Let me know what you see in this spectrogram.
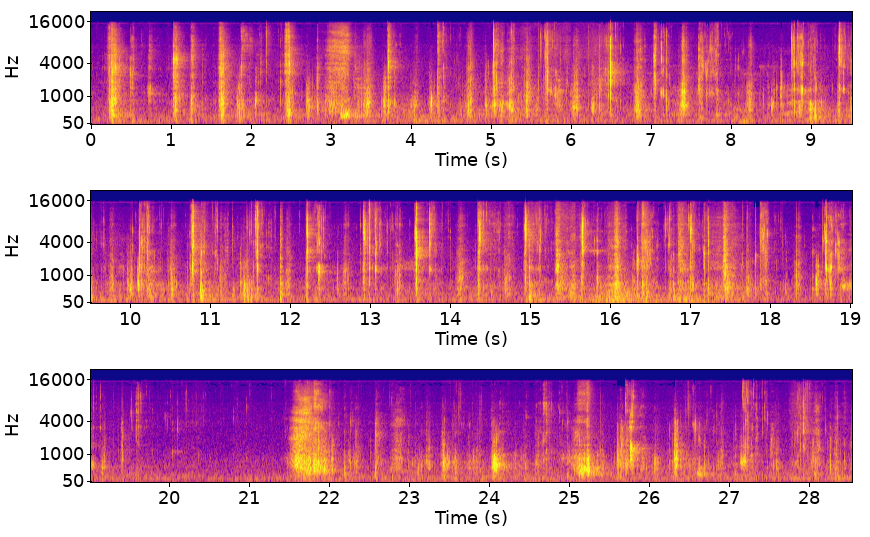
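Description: Close-up mouth sounds of a person crunching raw green chillies and chewing chicken liver curry: many short, wet crunches and smacks. They pause for about two seconds two-thirds of the way through, and then one brief louder noise comes before the chewing resumes.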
